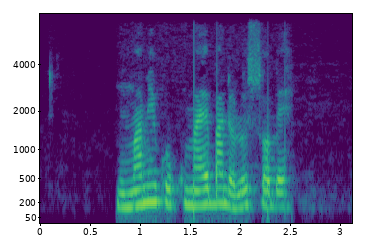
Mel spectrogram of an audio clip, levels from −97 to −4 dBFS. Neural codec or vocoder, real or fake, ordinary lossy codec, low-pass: none; real; Opus, 64 kbps; 7.2 kHz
